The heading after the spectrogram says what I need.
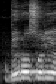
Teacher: را کو پر پڑھیں گے، لی میں یا مدہ ہے، اسے ایک الف کے برابر کھینچیں گے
